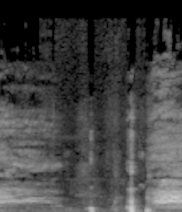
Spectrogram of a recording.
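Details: Adult man with a fit of hiccups that sound like he is about to be sick, later complaining of choking and his throat: three short, sharp gulping bursts in a noisy room; hiccups.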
